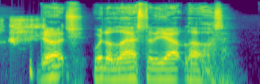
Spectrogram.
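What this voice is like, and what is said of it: Imitation of Arthur Morgan character voice. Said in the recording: “In an Arthur Morgan voice ... that's a good impression”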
